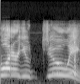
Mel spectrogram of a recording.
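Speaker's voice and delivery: slow, drawn-out, exasperated disbelief. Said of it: "And I go".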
